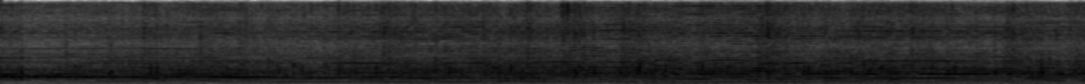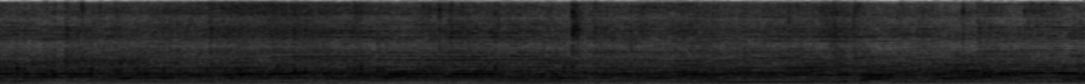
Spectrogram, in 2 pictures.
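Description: Crowd cheering over loud music with long held notes.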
